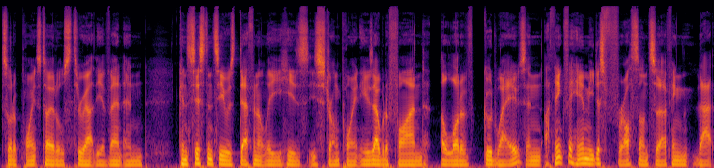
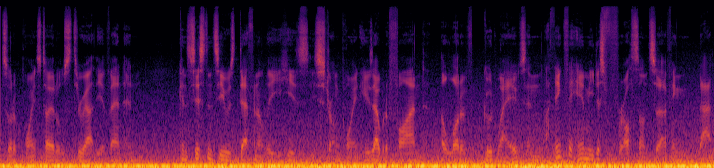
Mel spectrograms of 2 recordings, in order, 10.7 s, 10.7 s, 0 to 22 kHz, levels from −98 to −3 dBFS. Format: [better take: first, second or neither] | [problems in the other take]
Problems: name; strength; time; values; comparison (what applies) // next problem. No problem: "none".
first | low rumble; loud; throughout; 3 dB below the speech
